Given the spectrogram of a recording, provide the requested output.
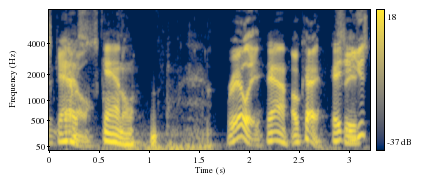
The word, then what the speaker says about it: Scannell: I said uh Randy skel I say your last name correctly close enough how do you say it uh think of Channel without the just put scannel really yeah okay it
